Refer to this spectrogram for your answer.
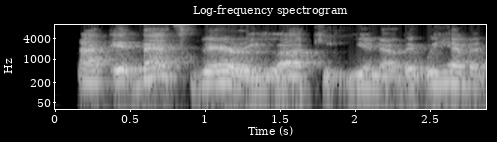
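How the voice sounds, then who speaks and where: Spoken in a strong Texan accent, the voice has ordinary pitch variation. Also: woman. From West Texas, Lubbock. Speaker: actress and writer. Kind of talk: interview at public talk. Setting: live event with online Q&A.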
